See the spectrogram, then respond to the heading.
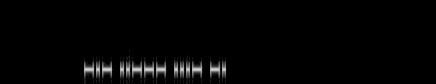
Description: Morse code, heard as a keyed tone, about 40 wpm, 700 Hz. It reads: K2VN
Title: USA Call Signs - 4 Characters - 40wpm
